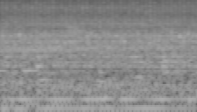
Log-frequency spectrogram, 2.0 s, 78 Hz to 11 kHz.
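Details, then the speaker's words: 2003 Ford Ranger 2.5 XLT 4WD turbo diesel, original engine, after glow-plug preheat: easy start, steady quiet diesel idle with smooth beat, no knocks, stumbles or shaking; healthy idle. "เสียงของเครื่องยนต์นะครับก็ถือว่าเสียงเพราะเสียงเงียบนะครับเครื่องก็เดินเรียบเครื่องไม่สะดุดเครื่องไม่สั่น"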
